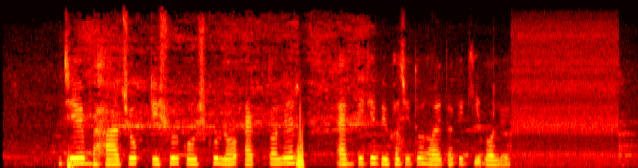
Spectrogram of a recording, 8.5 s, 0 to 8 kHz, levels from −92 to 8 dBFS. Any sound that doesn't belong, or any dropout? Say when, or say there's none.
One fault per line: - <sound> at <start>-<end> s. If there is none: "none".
none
